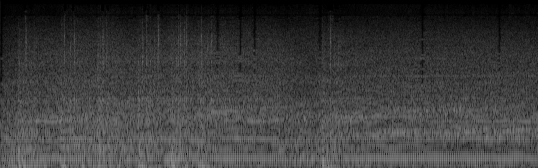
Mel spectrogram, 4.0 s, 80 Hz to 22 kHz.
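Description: In GTA Online, the engine of a Benefactor SM722 sports car hums with a steady, low rumbling drone that holds at a constant loud level throughout, with no voices.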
